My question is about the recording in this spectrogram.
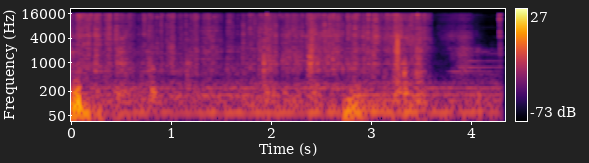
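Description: Plastic packaging rustling and tearing as a new oil drain plug is unwrapped by hand, soft and irregular, with a few small clicks.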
